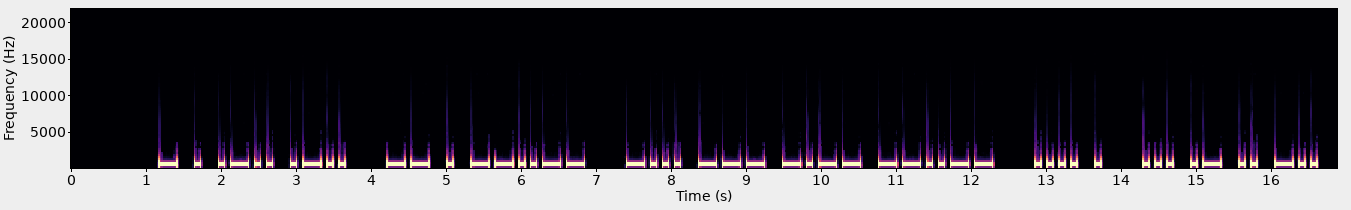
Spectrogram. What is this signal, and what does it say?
Morse code, heard as a keyed tone, about 14 wpm, 700 Hz. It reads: TELL ME, BOY, HE SAID
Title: Sentences from Top 1500 Words 15wpm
